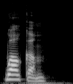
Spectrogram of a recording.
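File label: "welcome", US English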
